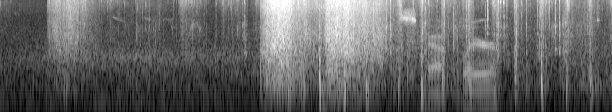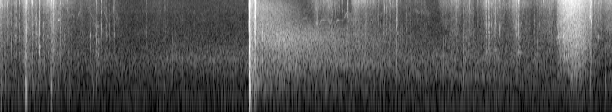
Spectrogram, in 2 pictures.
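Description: Footsteps rustle through grass and leafy bushes.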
